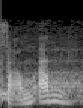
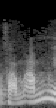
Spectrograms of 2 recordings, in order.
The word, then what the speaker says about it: phạm âm: Phạm âm chứ không phải phạm ấm nha. Đó, thí dụ một chữ vậy. Mà nếu mà người không biết thì cứ đọc là phạm ấm. còn mình điếc thì mình đọc là phạm âm.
